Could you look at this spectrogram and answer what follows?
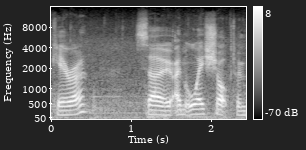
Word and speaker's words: Kyra: my whole life with people calling me Kyra, which is understandable because that is literally how my name is spelt, but it's obviously pronounced Kira, so I'm always shocked when people get it right first time.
